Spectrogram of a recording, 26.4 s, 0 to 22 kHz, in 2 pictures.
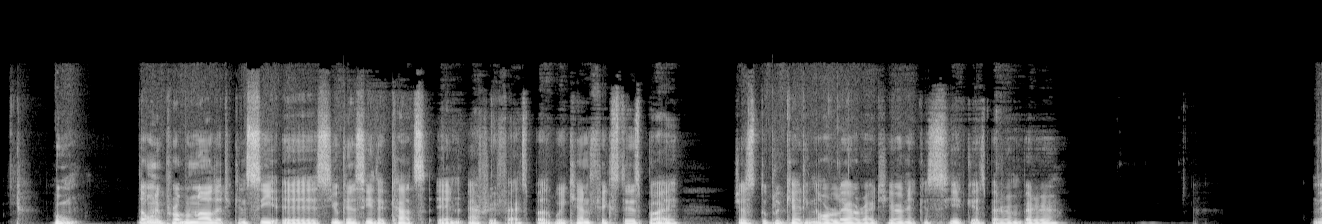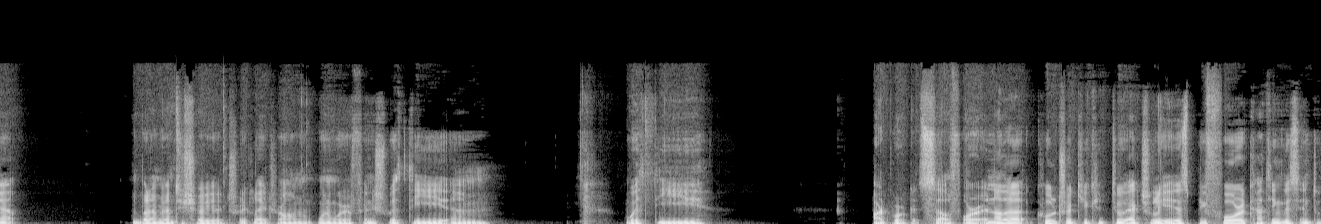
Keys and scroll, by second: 7.2 super+c, 7.5 super+v, 9.4 super+v, 11.4 super+v, 15.5 shift+BackSpace, 25.7 super+z.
